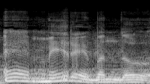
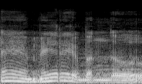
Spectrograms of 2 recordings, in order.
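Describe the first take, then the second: Both takes have the same delivery.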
